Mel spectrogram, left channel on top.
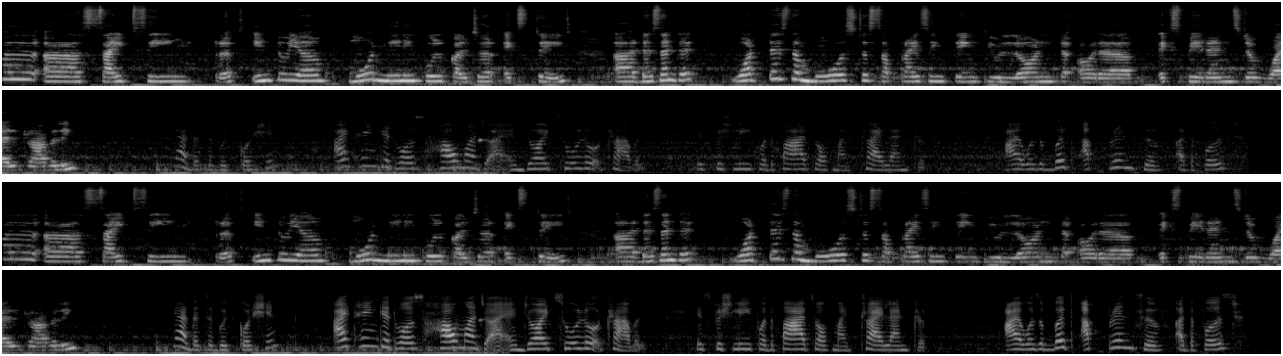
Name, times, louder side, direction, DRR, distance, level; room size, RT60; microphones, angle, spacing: voice 1, 0.0-1.9 2.1-5.6 6.1-6.9 7.3-13.5, left 5 dB, 60° left, 0.4 m, -27 dB
sound 1, 0.9-17.8, equal, 35° right, 0.8 m, -46 dB
voice 2, 14.5-15.6 16.1-19.2 19.7-22.0 22.8-25.3, right 7 dB, 65° right, 0.3 m, -38 dB
2.3 x 2.2 x 2.7 m
head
